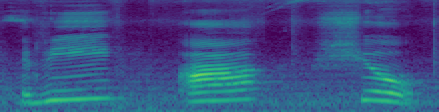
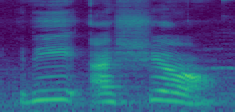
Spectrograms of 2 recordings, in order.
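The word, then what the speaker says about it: reassure: री अ श्यो, ये देखें आप, लंबा सा जो एस बना है वो शा शक्कर वाला हमको उच्चारण दे रहा है। री अश्यो, आर आपके मुंह में ही रह जाएगा।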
